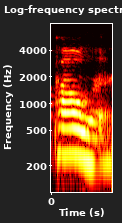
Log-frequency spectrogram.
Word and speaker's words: Paola: say your name wrong payola is that how you say your name or is it do you pronounce it differently uh no uh paola it's like yeah sorry um how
